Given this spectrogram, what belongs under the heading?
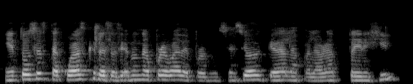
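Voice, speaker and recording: A woman's voice: mid-range voice, steady tone, fast, darkish tone, lo-fi sound, slight background noise. Chatty woman teaching. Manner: conversational, frequent checking tags. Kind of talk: recorded video lecture.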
